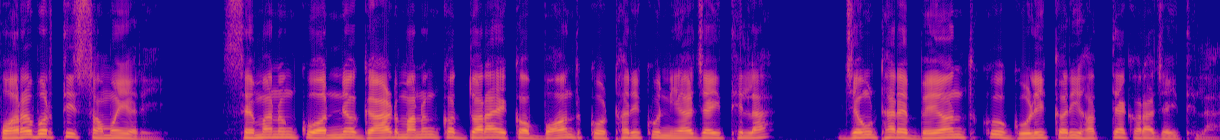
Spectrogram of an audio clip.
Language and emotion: Odia, neutral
